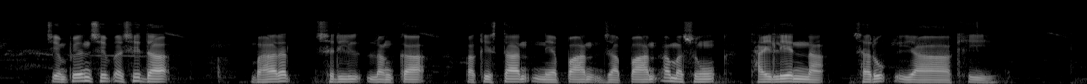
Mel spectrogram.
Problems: background sounds at intervals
